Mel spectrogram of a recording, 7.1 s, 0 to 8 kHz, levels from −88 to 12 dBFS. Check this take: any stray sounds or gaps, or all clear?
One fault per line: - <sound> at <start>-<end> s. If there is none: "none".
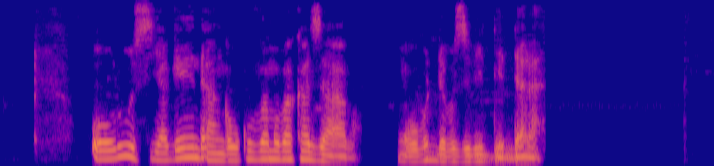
none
